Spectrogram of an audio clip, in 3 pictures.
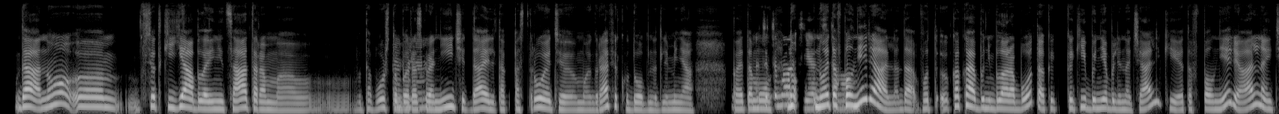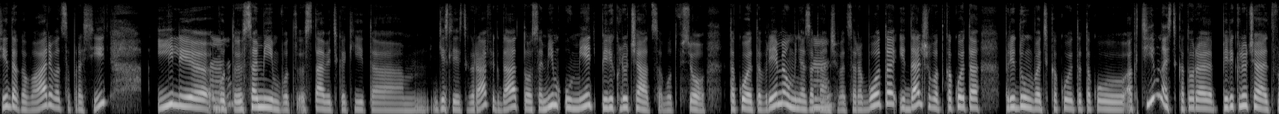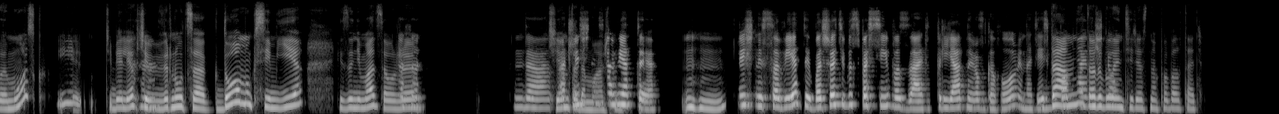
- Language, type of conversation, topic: Russian, podcast, Как ты находишь баланс между работой и домом?
- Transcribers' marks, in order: other background noise; stressed: "уметь"; tapping; chuckle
